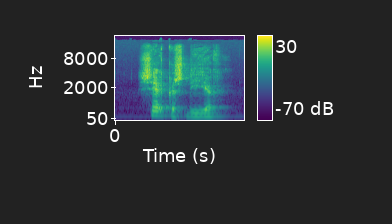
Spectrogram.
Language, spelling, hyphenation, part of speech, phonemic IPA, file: Dutch, circusdier, cir‧cus‧dier, noun, /ˈsɪr.kʏsˌdiːr/, Nl-circusdier.ogg
- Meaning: circus animal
